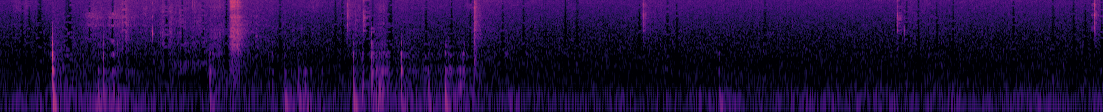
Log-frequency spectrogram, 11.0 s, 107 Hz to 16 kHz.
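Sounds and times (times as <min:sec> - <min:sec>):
computer mouse clicks: 0:03.4 - 0:04.9, 0:08.9 - 0:09.2.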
